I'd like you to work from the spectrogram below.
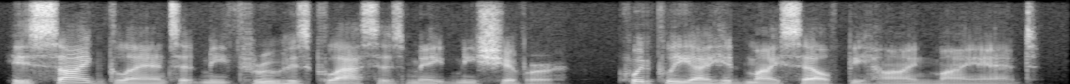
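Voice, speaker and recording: Casting: low-voiced man, expressive memoir narrator, lively delivery. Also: normal speed, no room sound, studio quality. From China. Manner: expressive storytelling.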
